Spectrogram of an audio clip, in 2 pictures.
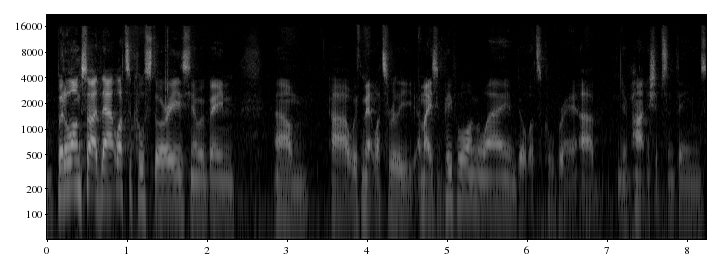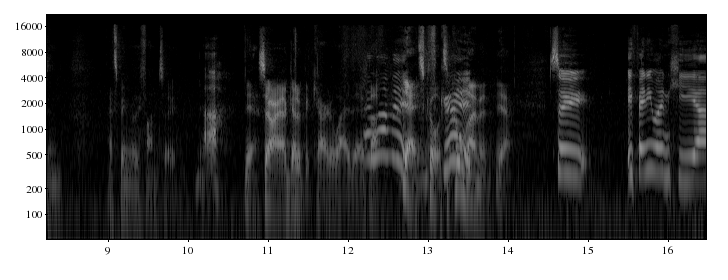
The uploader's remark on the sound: Our first episode is a very special live recording from our February Good Mornings breakfast event for purpose-driven folks held at the Frankston Social Enterprise Hub.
